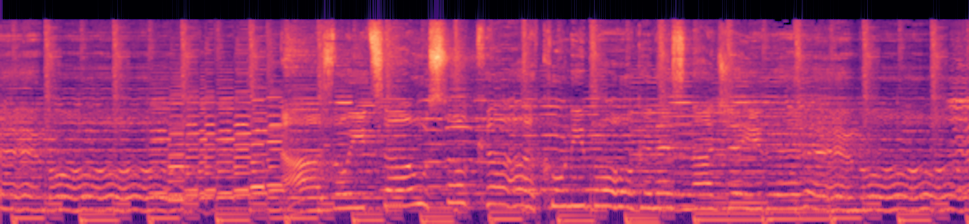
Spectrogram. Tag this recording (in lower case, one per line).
music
